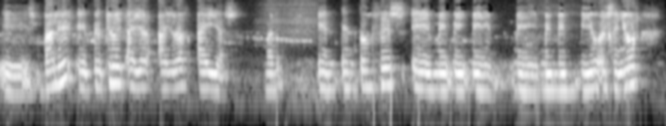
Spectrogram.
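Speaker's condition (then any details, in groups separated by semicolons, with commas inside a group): Aphasia after stroke; aphasia caused by stroke, husband Carlos recognised it and called emergency, rapid treatment, hands unaffected, cannot write; music helps speech, aphasia choir, home music sessions, theatre and reading workshops with aphasia; difficulty finding names of things, expression sometimes hard, cannot speak as wished, worse at night when tired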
